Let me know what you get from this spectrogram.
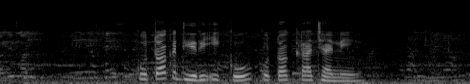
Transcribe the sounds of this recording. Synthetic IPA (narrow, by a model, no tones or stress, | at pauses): kuʈɔkədi̤ɾiʔikukuʈɔkəɾad̥ʒ̥ä̤ne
